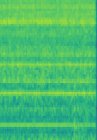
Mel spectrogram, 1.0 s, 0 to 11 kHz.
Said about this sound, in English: 9/64 bit, and we'll put it in, and we'll go ahead and drill it through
